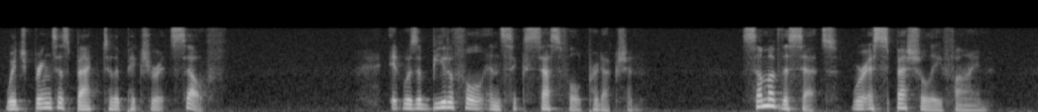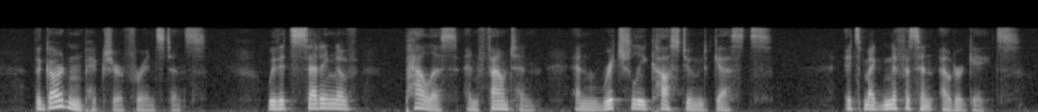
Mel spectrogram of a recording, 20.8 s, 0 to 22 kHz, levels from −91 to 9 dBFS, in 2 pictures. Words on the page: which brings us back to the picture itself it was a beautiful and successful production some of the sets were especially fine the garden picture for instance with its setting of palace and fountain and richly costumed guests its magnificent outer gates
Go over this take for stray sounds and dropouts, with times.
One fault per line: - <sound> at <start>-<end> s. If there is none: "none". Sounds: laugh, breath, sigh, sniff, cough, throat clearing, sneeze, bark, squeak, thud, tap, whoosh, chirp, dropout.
none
